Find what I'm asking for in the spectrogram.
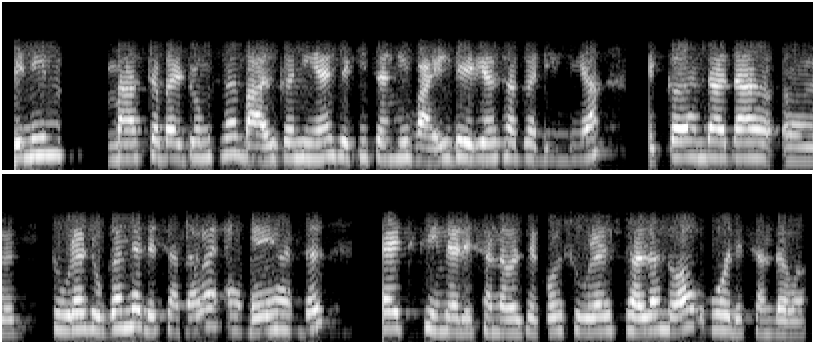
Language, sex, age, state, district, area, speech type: Sindhi, female, 18-30, Gujarat, Surat, urban, conversation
